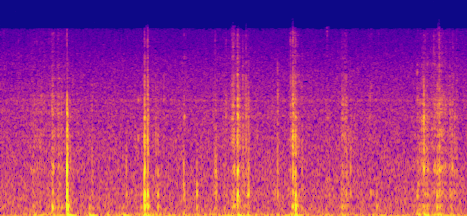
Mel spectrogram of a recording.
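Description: Faint, irregular crunches and clicks, about five of them, from someone biting and chewing a chocolate-coated raspberry.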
